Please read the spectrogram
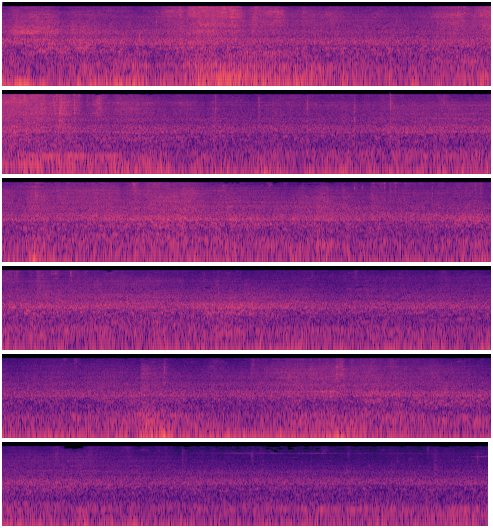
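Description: Steady city road traffic: cars and trucks running and passing on a wide multi-lane street. A nearby engine's low hum stands out in the first few seconds.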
